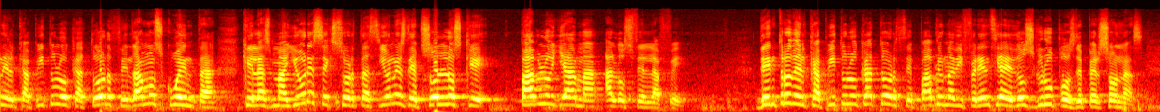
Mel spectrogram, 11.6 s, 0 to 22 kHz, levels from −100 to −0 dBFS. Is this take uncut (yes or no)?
no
